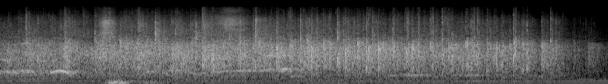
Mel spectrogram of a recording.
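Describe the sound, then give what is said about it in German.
A church audience claps steadily for several seconds during a service, answering the preacher's call to say amen and clap: a dense wash of many hands with scattered voices calling out, the applause tapering off at the end. “Sag doch mal Amen und klatsch oder mach irgendwas damit, ja?”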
